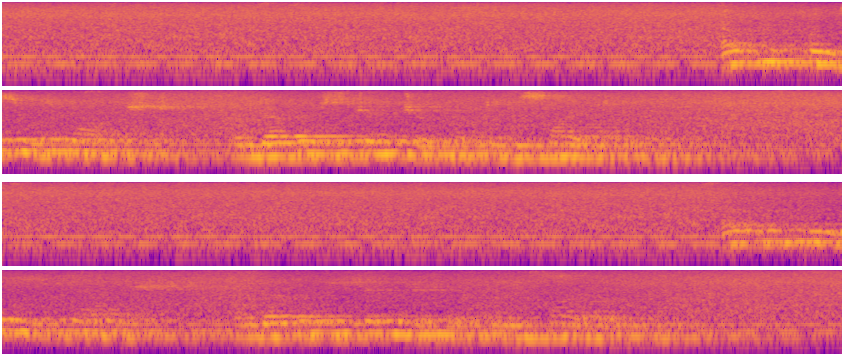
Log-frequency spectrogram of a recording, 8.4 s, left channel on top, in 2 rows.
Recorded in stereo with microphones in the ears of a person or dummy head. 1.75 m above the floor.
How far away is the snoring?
No snoring in this recording.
